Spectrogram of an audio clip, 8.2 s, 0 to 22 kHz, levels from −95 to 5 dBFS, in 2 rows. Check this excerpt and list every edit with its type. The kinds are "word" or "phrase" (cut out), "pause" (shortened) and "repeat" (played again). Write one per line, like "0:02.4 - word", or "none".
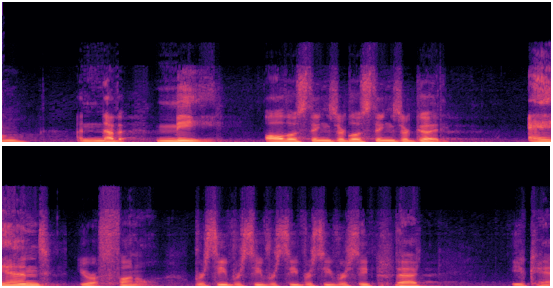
0:01.9 - pause
0:02.6 - repeat
0:04.6 - pause
0:05.6 - phrase
0:06.4 - word
0:07.1 - word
